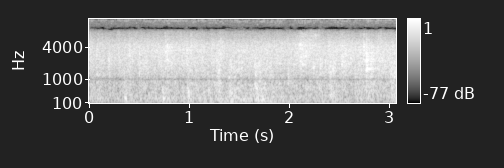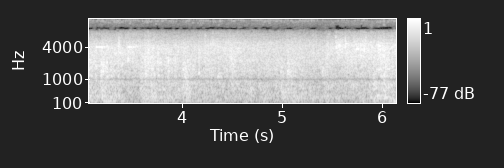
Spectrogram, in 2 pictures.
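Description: Horse hooves clop on dirt.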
